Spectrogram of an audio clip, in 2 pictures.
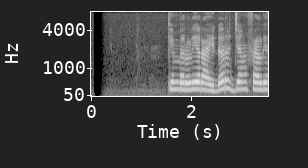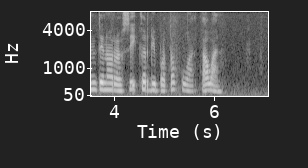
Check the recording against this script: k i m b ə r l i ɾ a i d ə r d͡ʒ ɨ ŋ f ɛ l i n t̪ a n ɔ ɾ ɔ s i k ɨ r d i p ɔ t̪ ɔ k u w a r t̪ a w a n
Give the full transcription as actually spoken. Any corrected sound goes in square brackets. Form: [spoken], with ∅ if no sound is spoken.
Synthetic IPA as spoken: k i m b ə r l i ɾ a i d ə r d͡ʒ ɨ ŋ f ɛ l i n t̪ [i] n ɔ ɾ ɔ s i k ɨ r d i p ɔ t̪ ɔ k u w a r t̪ a w a n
